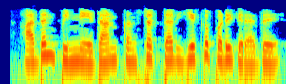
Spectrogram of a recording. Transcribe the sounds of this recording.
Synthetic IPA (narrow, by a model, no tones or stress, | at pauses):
ɐðɐnpɪnːeːt̪aːnkɐnsʈɾɐk̚ʈɐɾɪjɐkːɐpːɐɽɯɣɪrɐðɯ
